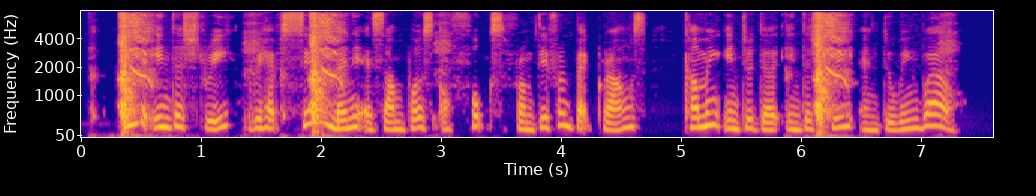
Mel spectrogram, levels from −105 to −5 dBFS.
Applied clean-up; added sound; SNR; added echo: classical method spectral subtraction.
